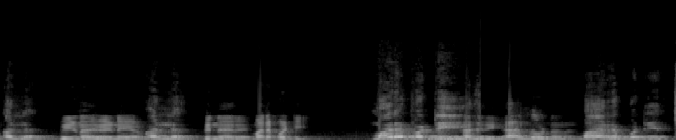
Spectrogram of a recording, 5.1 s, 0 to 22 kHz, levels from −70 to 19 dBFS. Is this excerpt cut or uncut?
cut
